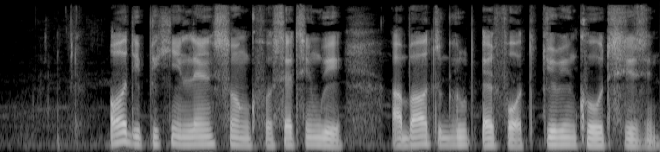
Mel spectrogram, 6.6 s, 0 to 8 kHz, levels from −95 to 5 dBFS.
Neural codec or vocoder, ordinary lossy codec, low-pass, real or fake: none; MP3, 48 kbps; 7.2 kHz; real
